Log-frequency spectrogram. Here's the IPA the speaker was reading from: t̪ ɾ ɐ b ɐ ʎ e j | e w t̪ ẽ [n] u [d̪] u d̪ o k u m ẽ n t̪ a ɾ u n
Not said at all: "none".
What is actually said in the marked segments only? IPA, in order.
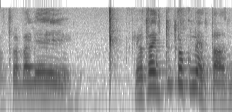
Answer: ɲ, t̪

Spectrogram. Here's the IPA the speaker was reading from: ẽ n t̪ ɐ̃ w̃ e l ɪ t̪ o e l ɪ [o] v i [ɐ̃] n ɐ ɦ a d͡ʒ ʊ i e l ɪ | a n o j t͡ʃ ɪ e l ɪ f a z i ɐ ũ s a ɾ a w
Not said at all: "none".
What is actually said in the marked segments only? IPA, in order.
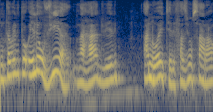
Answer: o, ɐ

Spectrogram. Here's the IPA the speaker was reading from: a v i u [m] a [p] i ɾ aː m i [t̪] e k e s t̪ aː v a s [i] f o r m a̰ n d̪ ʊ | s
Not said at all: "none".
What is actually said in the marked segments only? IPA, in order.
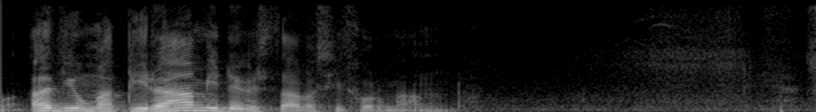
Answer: m, p, d̪, i

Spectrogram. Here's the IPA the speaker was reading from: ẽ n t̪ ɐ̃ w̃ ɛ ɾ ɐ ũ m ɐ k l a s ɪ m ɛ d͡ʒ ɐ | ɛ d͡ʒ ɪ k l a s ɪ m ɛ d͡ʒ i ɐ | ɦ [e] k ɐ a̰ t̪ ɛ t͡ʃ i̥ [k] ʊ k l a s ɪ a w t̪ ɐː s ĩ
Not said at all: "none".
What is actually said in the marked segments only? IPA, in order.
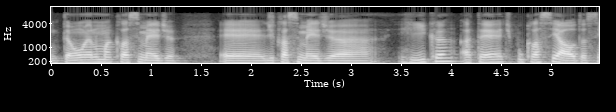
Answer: i, p

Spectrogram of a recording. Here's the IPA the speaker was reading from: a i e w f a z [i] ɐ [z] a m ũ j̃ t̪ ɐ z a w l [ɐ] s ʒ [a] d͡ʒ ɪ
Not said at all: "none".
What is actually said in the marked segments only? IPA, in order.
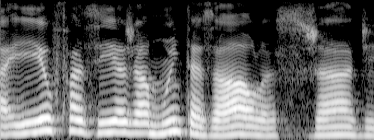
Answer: i, ʒ, ɐ, a

